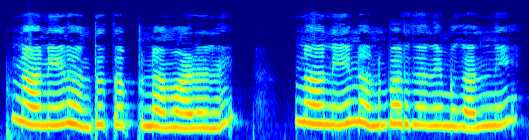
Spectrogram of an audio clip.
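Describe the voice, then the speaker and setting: Woman doing a young cartoon wife, very high voice, quick argumentative. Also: steady tone, a bit bright, no room sound, studio quality. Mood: protesting. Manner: argumentative, pleading, quick protesting. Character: young village wife, defiant and scheming daughter-in-law. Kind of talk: cartoon serial voice acting.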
